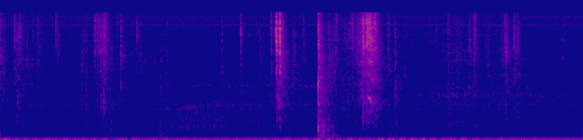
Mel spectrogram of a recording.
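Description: A trading-card pack wrapper crinkling and rustling in gloved hands, with a few short bursts of crackle, the loudest a little after two seconds in, over a faint steady electrical hum.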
